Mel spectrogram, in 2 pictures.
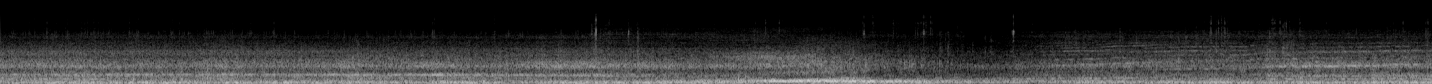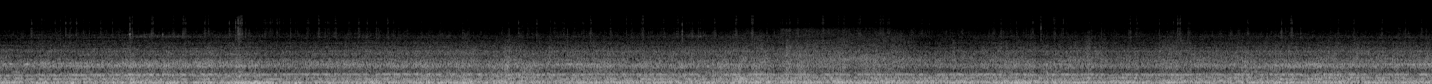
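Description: Electric bike on the move, with the motor's steady whine over road and wind noise. About eight seconds in a louder rumble swells, then the whine drops away and climbs back up over the next few seconds as the bike picks up speed again.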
